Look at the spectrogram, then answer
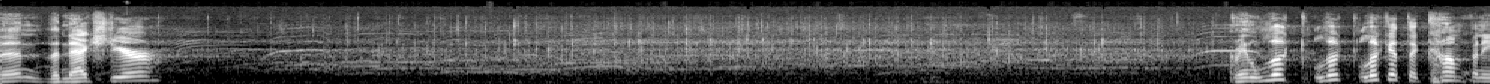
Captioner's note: applause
